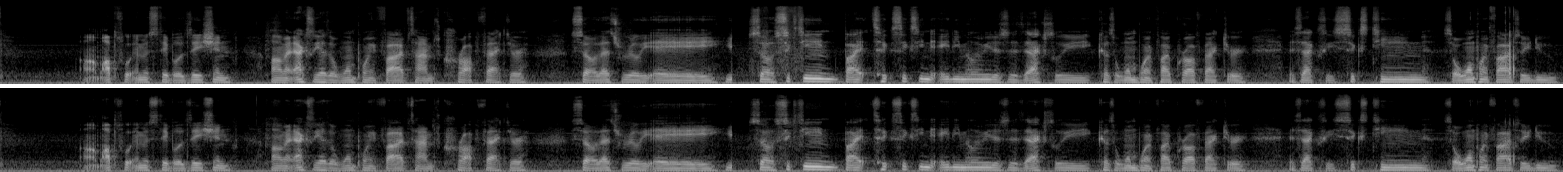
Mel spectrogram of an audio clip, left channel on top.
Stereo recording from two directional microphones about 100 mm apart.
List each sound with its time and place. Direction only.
0.8 s speech: 15° left (ahead or behind)
7.5 s speech: 10° left (ahead or behind); by 14.7 s 25° left (ahead or behind)
14.7 s speech: 40° left (ahead or behind)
